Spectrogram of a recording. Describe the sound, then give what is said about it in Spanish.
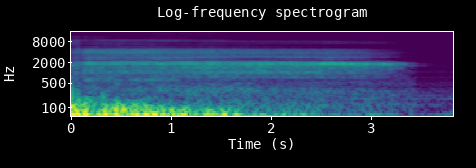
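A long, slow exhale by a person imitating the sound of ocean waves during a breathing exercise, breathy and rushing like a wave washing in, swelling up and then trailing off into silence after a few seconds. “Mira cómo vienen y van las olas. Y con tu respiración intenta imitar el sonido.”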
